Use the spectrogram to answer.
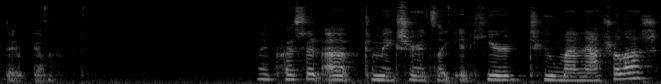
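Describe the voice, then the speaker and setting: A woman's voice: medium pitch, unhurried, fairly bright tone, slight background noise. Chatty young woman doing a makeup tutorial. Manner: chatty, self-deprecating, talks while working. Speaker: makeup vlogger. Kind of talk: casual tutorial chat.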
